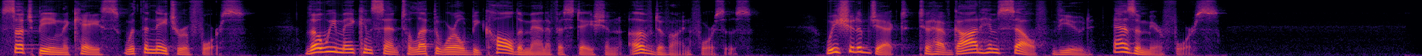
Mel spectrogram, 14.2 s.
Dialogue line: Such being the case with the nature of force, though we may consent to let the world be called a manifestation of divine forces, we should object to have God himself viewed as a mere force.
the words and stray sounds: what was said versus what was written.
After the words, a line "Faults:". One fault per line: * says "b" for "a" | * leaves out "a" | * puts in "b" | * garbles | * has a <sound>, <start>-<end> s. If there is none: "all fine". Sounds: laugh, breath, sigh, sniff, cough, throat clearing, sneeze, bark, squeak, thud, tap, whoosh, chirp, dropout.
Such being the case with the nature of force, though we may consent to let the world be called a manifestation of divine forces, we should object to have God himself viewed as a mere force.
Faults:
all fine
